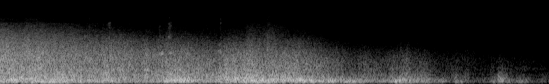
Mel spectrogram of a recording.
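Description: A loud, rumbling roll of thunder over a steady wash of heavy rain, the crackling high end fading midway as the deep rumble trails off and swells again briefly near the end.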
